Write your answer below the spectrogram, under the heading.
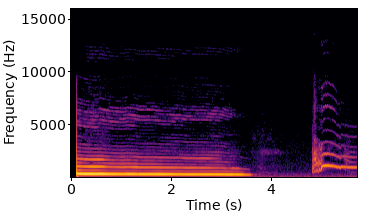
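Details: Pit Bull howling: one long steady tone lasting over three seconds, slowly dropping in pitch at the end, then silence and a short rising howl after a pause.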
